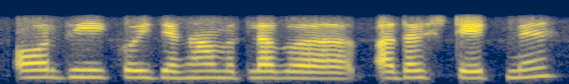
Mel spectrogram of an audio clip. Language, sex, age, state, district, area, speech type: Hindi, female, 18-30, Uttar Pradesh, Sonbhadra, rural, conversation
